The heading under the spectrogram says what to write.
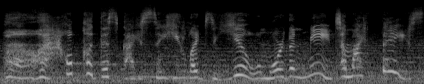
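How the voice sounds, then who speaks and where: A woman's voice: high voice, lively intonation, measured pace, over music. A woman voicing a perky, cute teenage girl adventurer in an anime-style video game, casual and a little huffy. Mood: huffy, pouting.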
